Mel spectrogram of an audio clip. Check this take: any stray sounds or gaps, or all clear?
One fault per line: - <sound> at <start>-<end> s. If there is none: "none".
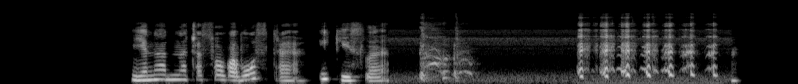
- throat clearing at 4.2-4.9 s
- laugh at 5.8-7.3 s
